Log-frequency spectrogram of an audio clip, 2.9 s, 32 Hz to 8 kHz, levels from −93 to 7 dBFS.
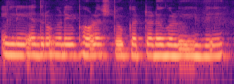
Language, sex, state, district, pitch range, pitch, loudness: Kannada, female, Karnataka, Bidar, 210-220 Hz, 215 Hz, -13 LUFS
